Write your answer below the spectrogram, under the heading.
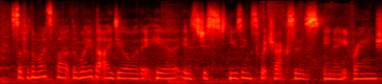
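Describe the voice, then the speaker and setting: A woman speaks at a fairly quick pace with a fairly low pitch. Her intonation stays fairly even while music plays in the background. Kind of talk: gameplay commentary. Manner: casual, conversational.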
